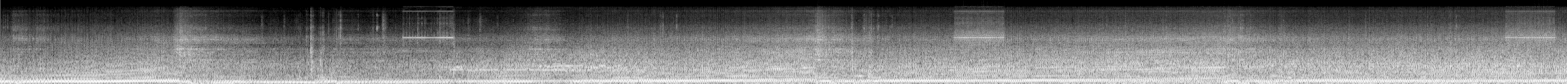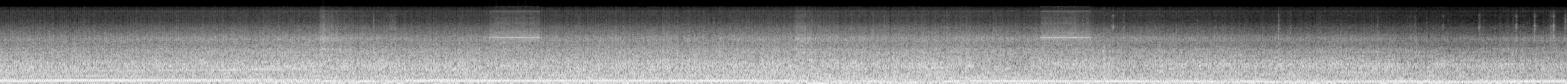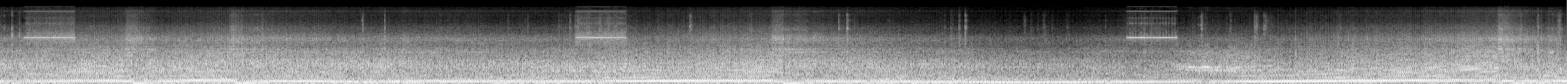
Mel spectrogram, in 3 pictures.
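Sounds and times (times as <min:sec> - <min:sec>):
car engine accelerating and shifting: 0:00.0 - 0:47.0
road and wind noise: 0:00.0 - 0:47.0
short electronic beep: 0:04.0 - 0:04.7, 0:09.5 - 0:10.2, 0:15.0 - 0:15.8, 0:20.5 - 0:21.2, 0:26.0 - 0:26.8, 0:31.6 - 0:32.2, 0:37.1 - 0:37.8, 0:42.6 - 0:43.2.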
